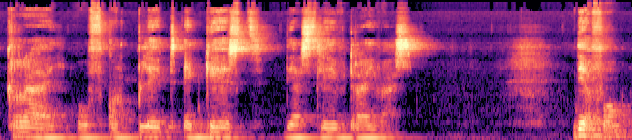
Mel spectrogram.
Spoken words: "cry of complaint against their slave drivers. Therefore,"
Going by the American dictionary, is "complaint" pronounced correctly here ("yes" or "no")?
no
